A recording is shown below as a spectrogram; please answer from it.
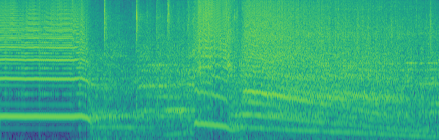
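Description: Ring announcer's voice dragging out the end of a boxer's name on one long held note that stops about a second in, followed by a long shouted call sliding down in pitch, with the crowd in the hall behind it.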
